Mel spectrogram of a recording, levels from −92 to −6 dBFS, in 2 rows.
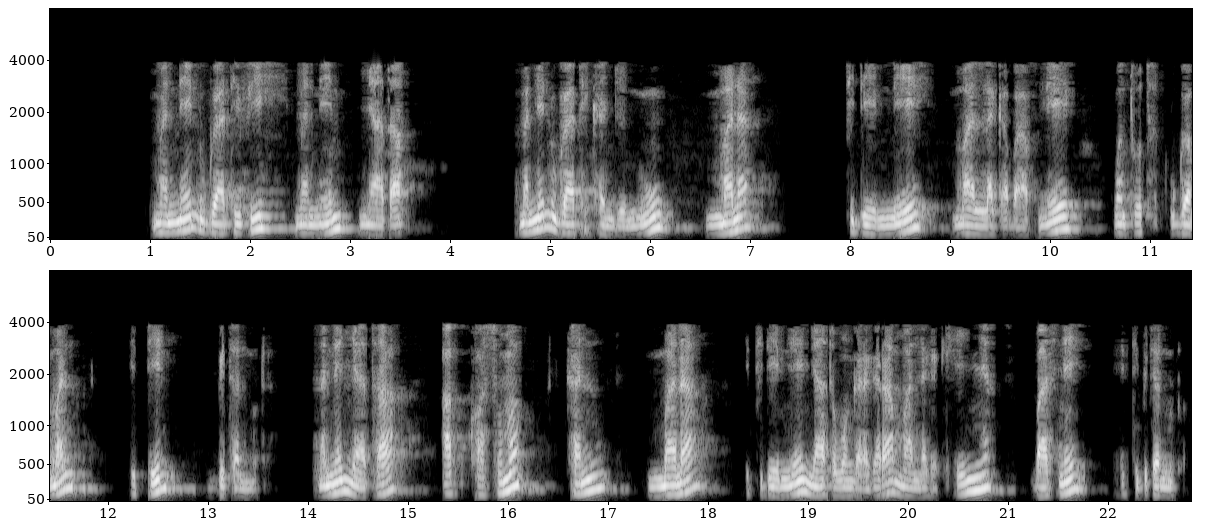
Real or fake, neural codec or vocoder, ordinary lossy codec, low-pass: fake; codec, 16 kHz, 8 kbps, FreqCodec, larger model; AAC, 16 kbps; 7.2 kHz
